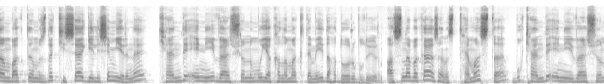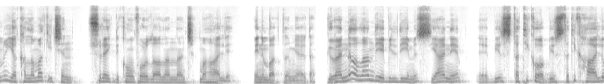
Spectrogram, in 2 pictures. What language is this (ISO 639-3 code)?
tur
